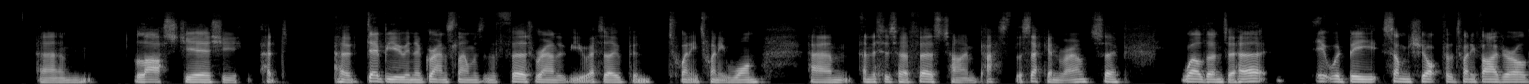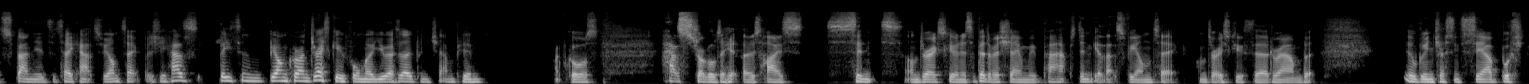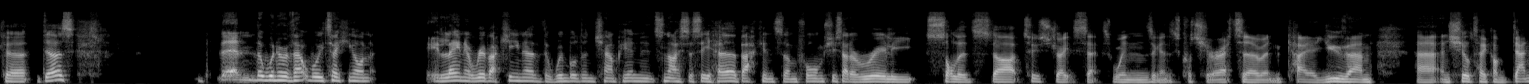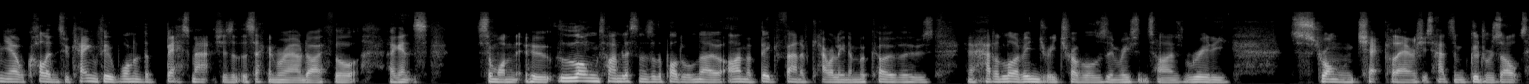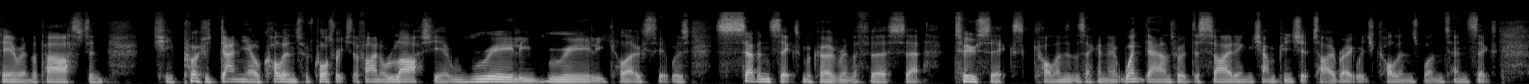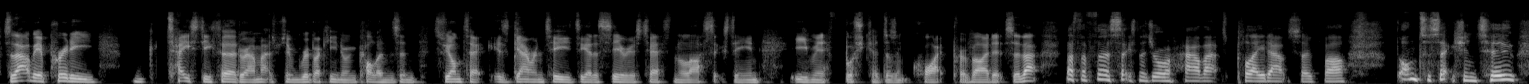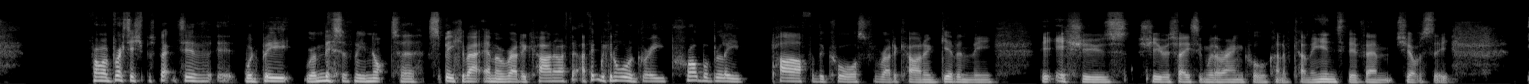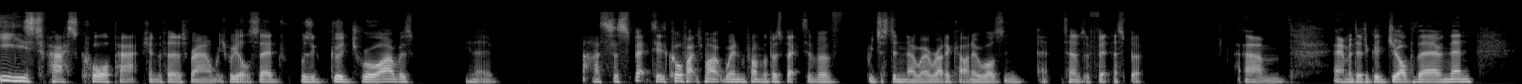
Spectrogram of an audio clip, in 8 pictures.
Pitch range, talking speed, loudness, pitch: 110-135 Hz, 190 wpm, -24 LUFS, 115 Hz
